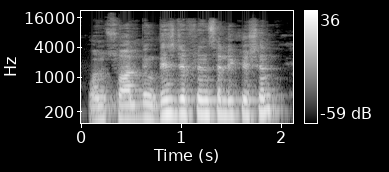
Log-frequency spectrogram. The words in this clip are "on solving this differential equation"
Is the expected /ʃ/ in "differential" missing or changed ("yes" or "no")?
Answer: yes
